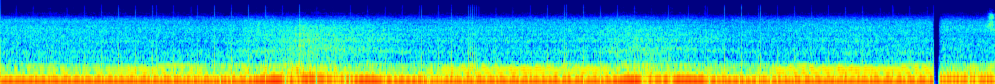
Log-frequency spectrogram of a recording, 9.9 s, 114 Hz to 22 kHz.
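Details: 2008 Nissan 350Z petrol V6: steady idle drone with faint regular knock, rising briefly on two blips; mechanics believe it is rod knock, not confirmed.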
